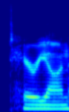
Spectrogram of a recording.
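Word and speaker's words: pterion: if you want to the terion has a silent P like pterodactyl the sphenoid bones this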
